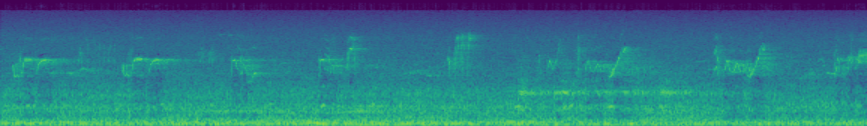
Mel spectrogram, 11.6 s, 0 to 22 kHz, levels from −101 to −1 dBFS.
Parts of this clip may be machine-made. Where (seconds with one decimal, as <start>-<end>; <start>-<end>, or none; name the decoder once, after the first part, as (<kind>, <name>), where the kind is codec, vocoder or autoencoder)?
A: 6.8-7.7 (vocoder, BigVGAN v2)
